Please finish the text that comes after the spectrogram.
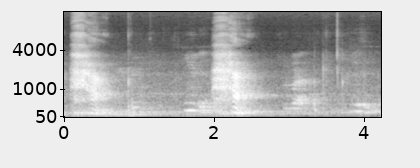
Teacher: মনে যেন গলা থেকে একটা আওয়াজ বের হচ্ছে, একটা শোষা আওয়াজ হচ্ছে, বাতাস বের হচ্ছে। · হা হলকের মধ্যখান থেকে উচ্চারিত হয়, হলকের মধ্যখান থেকে উচ্চারিত হয় হা।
